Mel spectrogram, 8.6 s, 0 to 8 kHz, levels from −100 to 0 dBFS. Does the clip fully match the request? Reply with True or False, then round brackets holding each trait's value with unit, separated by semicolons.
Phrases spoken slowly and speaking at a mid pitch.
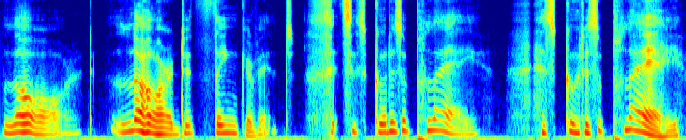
True (105 wpm; 165 Hz)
